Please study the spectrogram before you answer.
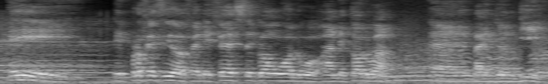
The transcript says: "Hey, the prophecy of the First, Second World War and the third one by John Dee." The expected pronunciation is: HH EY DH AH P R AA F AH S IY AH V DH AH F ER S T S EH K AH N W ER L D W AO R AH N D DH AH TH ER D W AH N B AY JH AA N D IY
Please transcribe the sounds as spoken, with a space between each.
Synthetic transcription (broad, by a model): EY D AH P R AA F AH S IY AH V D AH F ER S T S EH K AH N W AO D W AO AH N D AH T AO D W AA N B AY JH AA N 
